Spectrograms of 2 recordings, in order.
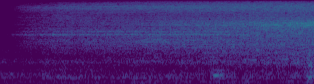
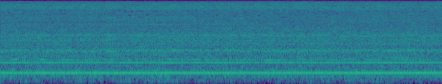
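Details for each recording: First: Steady high hiss building as air is first put into a cheap blast cabinet setup from a charged compressor (compressor off): air escaping from an open drain. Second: Cheap blaster cabinet blasting a small metal piece, vacuum extractor on, pressure uncertain from unreliable gauge: constant vacuum howl with steady mid-pitched tone and airy grit hiss; extractor and blaster running normally.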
